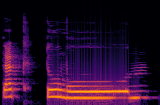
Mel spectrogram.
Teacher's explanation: تم پہ میم کو ظاہر کرنا ہے، اظہار شفوی کا قاعدہ ہے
